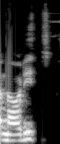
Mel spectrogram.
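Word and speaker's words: Norwich: जैसे यहां पर लिखा है एन ओ आर डब्ल्यू आई सी एच। इसे पढ़ा जाएगा नरिच।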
